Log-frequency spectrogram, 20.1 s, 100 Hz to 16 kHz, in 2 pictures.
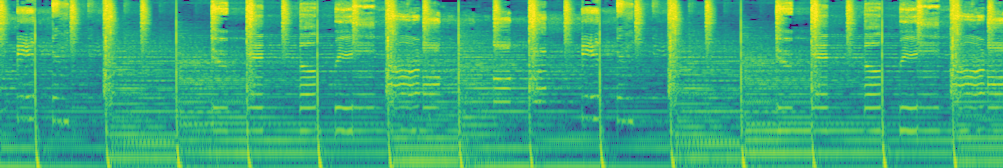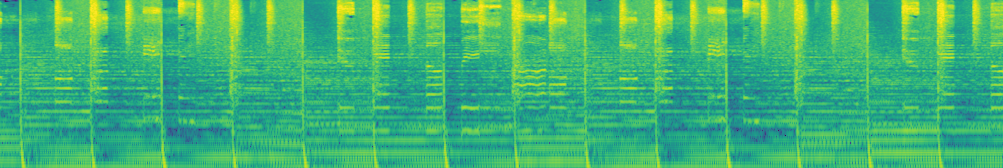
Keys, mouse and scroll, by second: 0.9 click, 2.1-3.1 scroll down 2, 3.7 ctrl+z, 4.4 ctrl+z, 4.6 ctrl+z, 5.1 ctrl+z, 5.5 ctrl+z, 5.7 ctrl+z, 5.9 ctrl+z, 6.3 ctrl+z, 6.8 ctrl+z, 7.1 ctrl+z, 7.2-7.9 ctrl+z, 9.5 ctrl+z, 11.5 scroll down 3, 11.8 middle click, 12.7 Tab, 14.7 click, 15.7 middle click, 17.1 Tab, 17.9 middle click, 19.1 a.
